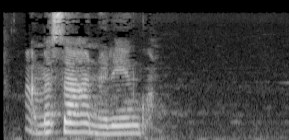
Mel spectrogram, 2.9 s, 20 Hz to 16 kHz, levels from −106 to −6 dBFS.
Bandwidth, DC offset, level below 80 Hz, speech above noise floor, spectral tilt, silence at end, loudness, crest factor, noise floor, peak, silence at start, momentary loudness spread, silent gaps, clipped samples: 12 kHz; under 0.1%; -58 dBFS; 38 dB; -2 dB/octave; 1.35 s; -24 LUFS; 24 dB; -63 dBFS; -4 dBFS; 0.25 s; 16 LU; none; under 0.1%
